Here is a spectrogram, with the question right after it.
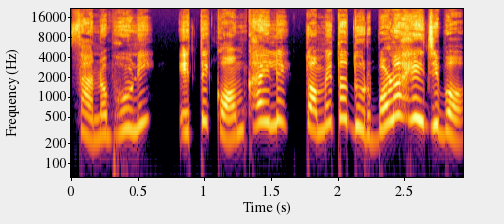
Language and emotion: Odia, fearful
